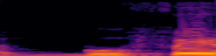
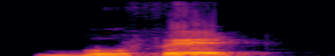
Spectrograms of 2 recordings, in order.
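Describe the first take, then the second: First: बुफे said with a silent t, ending on e; बुफे said the right way; correct pronunciation. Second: बुफेट with the final t sounded; बुफेट said the wrong way; wrong pronunciation. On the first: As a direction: give the right form बुफे. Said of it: "टी silent होता है". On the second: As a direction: say बुफेट as the common mistake. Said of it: "बुफेट गलत है". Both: Shown as a demonstration.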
